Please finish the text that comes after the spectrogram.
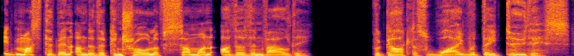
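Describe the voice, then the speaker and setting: A man's voice: medium pitch, moderate pace, dry recording, close to an everyday voice. A man playing an analytical, guarded young soldier strategist in a video game, speaking precisely and articulately with a dry, sarcastic edge. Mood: measured, analytical. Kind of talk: video game cutscene voice acting.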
